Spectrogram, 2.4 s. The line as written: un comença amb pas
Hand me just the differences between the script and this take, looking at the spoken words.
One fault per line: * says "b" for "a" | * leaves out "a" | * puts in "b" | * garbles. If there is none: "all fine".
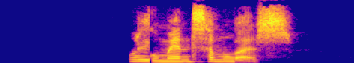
all fine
